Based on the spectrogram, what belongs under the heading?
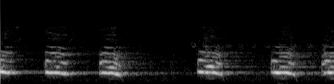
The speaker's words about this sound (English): When he settles down and goes to chopping steady, that's when you know he's tree. Meaning he's chased a raccoon up a tree and is barking up after it. Not distracted by a squirrel or armadillo, but zeroed in on a coon.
